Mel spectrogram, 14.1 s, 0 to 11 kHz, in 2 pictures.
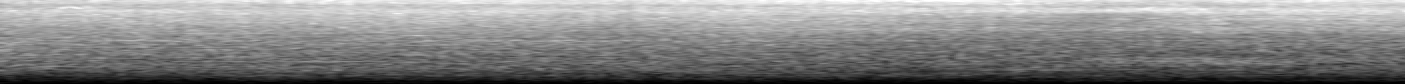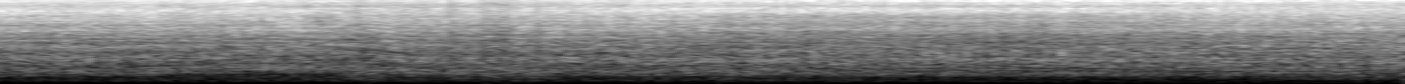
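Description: Iseki Japan 4075 rice combine harvester running as it cuts and threshes standing rice. Its engine and machinery make a loud, steady din.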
